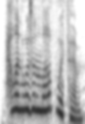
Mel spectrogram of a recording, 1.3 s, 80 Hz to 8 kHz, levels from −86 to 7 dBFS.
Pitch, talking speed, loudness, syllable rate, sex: 285 Hz, 280 wpm, -15 LUFS, 6.5 syllables/s, female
